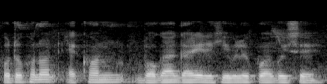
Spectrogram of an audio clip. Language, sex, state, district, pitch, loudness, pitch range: Assamese, male, Assam, Sonitpur, 100 Hz, -15 LUFS, 95-105 Hz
